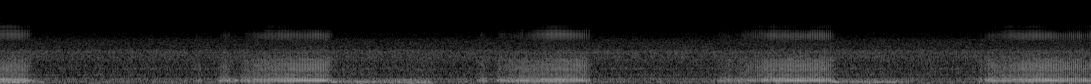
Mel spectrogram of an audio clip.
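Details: Cat asleep with one eye open, snoring steadily: rough, low rasping breaths repeat about every two to three seconds, each swelling and fading, with a faint hiss at the top of every inhale.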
